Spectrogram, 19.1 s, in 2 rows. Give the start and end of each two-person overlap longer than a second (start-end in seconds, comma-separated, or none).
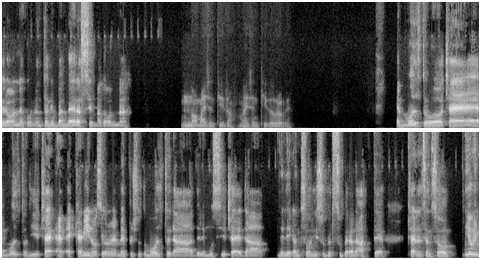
none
